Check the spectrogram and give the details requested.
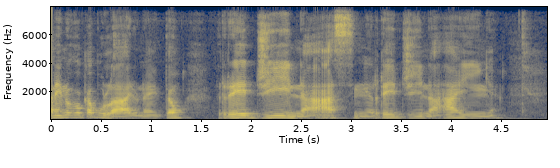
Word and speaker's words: Regina: Então, Regina.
